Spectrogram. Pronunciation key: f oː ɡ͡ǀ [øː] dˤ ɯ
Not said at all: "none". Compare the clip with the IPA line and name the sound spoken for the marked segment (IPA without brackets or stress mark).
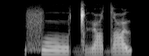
øː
